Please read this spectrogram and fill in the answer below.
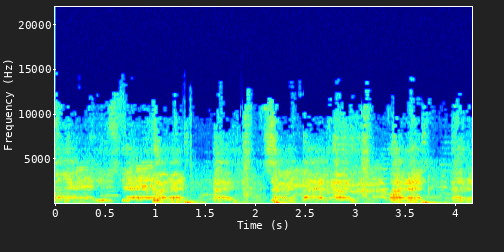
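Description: Dance music with a thumping kick-drum beat playing over a crowd of dancers shouting and singing along.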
